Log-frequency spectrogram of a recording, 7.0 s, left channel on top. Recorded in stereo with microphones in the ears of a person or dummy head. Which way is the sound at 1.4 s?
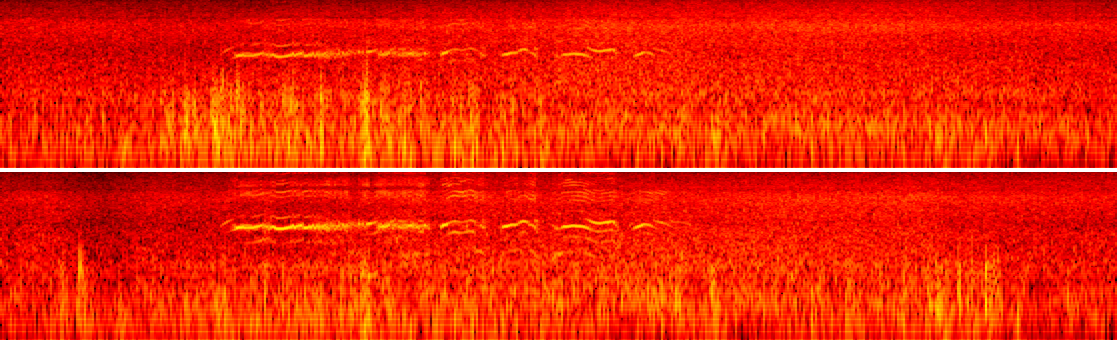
45° right (ahead or behind).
